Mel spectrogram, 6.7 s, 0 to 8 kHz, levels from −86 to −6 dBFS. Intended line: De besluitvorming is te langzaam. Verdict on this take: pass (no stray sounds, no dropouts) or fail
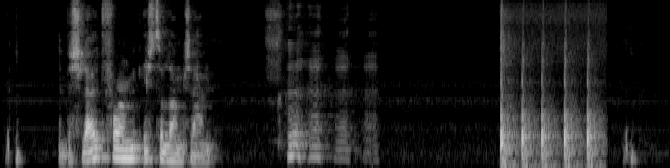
fail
